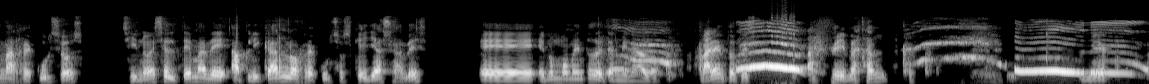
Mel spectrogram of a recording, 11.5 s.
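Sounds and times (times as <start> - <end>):
speech: 0.0 - 9.4, 10.1 - 11.3
child shouting while playing: 6.1 - 6.8
laughter: 8.1 - 10.0.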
